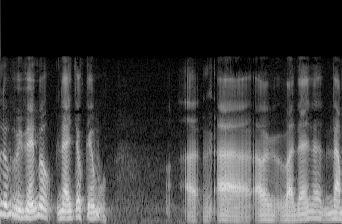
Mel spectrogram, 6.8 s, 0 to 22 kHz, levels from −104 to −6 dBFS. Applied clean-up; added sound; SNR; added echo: none; none; none; none.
